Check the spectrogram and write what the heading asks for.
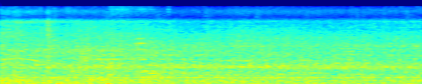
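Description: Steady street traffic noise, with vehicle engines running.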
